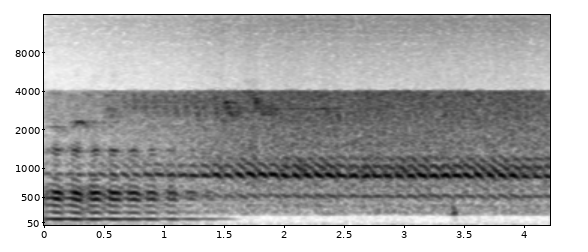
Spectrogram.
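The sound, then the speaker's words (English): A male psyllid, or jumping louse, calls with a dense, rapidly pulsed buzzing drone; a lower humming tone drops out after about a second and a half while the steady buzz continues at even loudness. “Now, these are little insects called psyllids, jumping lice. So what you will hear here is what is thought to be the male going...”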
